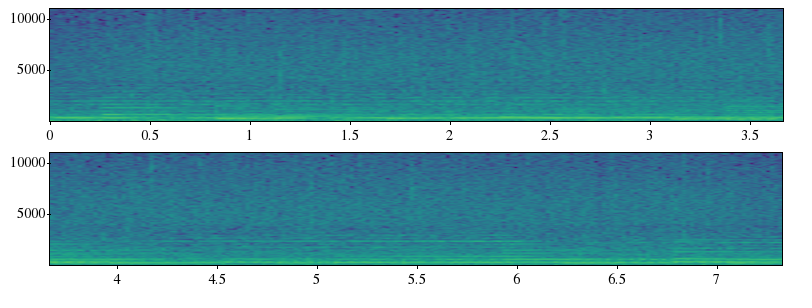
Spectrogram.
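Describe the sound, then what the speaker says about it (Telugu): Heavy rain patters steadily on a surface while soft melodic music plays over it. "ఓ రోజు జోరున వర్షం కురవసాగింది"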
